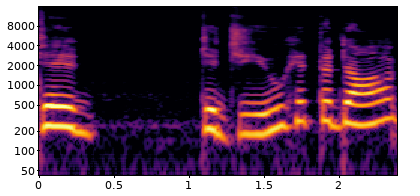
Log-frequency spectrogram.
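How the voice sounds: A female-sounding voice puts on a character voice pitched high for a woman.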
